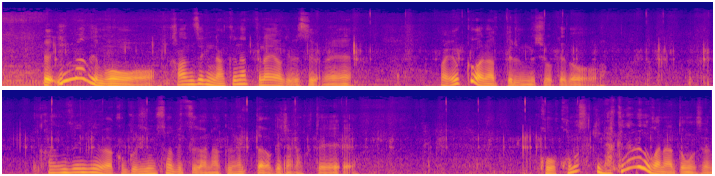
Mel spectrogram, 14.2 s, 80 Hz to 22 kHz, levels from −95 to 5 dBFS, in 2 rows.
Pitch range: 90-145 Hz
